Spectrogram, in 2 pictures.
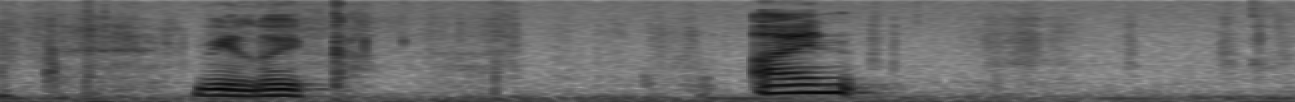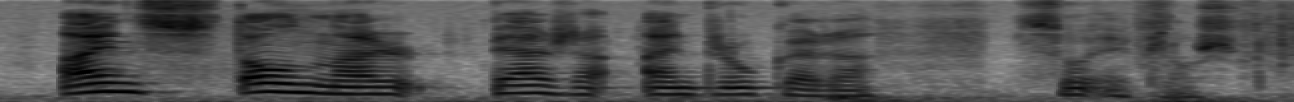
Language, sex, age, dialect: Faroese, female, 61+, Norðurstreymoy/Eysturoy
